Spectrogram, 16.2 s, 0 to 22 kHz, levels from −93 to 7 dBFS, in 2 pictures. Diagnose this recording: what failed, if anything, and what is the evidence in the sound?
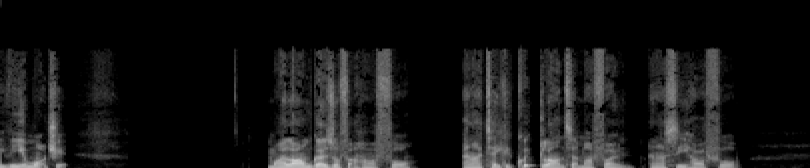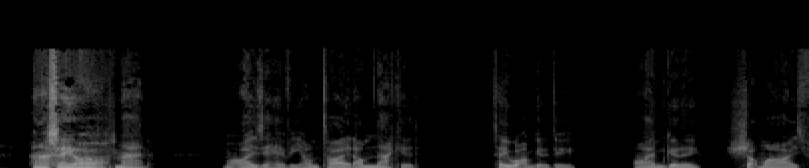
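Zipper noise occurs in the gain stage of the processing chain, from 8.87 to 9.82 s, just after "I say". The level drops by about 20 dB in 2 dB steps at roughly fifteen steps a second, and each step is an abrupt gain jump that leaves a small click, so a ticking rasp rides on the speech throughout the fade. This points to gain being updated once per buffer without interpolation.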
